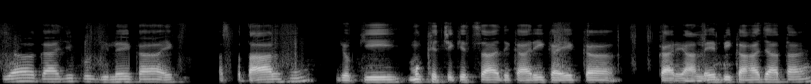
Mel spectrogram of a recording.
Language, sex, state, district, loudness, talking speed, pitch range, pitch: Hindi, male, Uttar Pradesh, Ghazipur, -22 LUFS, 125 wpm, 105-125 Hz, 115 Hz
